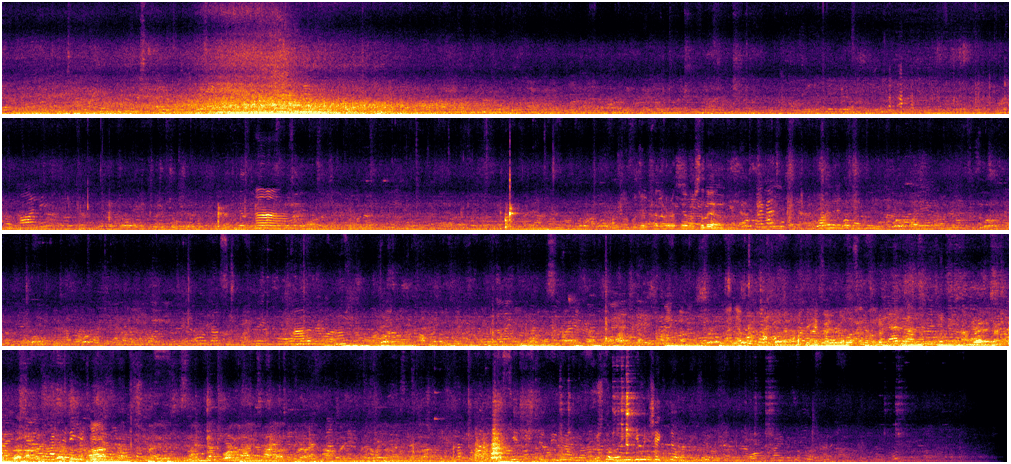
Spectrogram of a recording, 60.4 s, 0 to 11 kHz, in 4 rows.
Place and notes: Karakolhane, Kadıköy, İstanbul, Turkey - 920b Walk on Kadıköy
Binaural recording of a walk on the "calm" part of Kadıköy.
Binaural recording made with DPA 4560 on a Tascam DR 100 MK III.
İstanbul, Marmara Bölgesi, Türkiye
